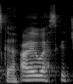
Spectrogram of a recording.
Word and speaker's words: Ayahuasca: Ayahuasca trip.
